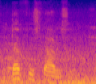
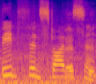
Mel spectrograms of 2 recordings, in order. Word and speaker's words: Bedford-Stuyvesant: Can you pronounce it for me again? Bedford-Stuyvesant. Bedford-Stuyvesant.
